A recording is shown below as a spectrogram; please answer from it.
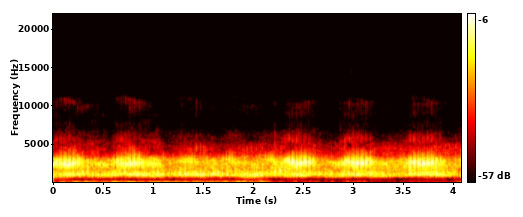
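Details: Frogs calling from lotus rice paddies in Echizen, Fukui, Japan, June 2021; a loud repeated croak sounds about every half second over a dense chorus of other frogs.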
